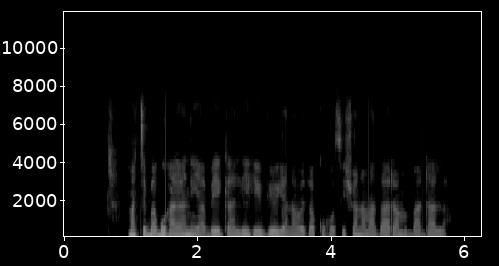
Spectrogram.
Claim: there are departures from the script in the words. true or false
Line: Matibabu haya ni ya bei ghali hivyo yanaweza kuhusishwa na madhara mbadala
false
